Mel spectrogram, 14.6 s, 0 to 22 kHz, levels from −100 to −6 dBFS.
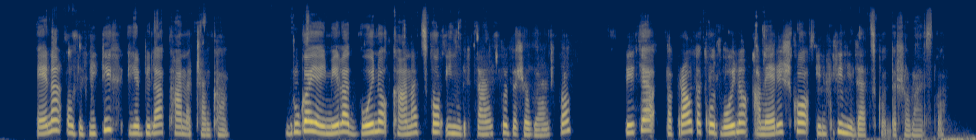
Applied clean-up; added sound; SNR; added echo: neural mask model Resemble Enhance denoiser.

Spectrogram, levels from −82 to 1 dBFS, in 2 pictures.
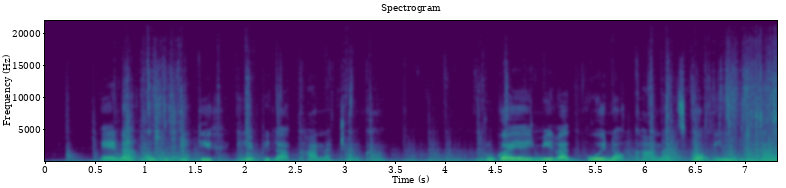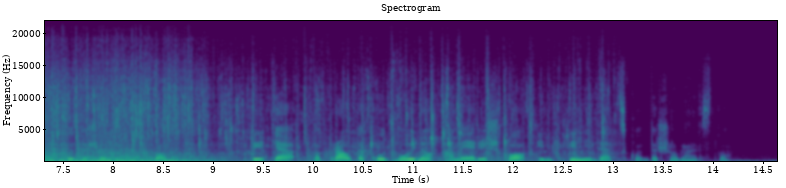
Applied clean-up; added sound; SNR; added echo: none; Sink (filling or washing); 5 dB; none.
